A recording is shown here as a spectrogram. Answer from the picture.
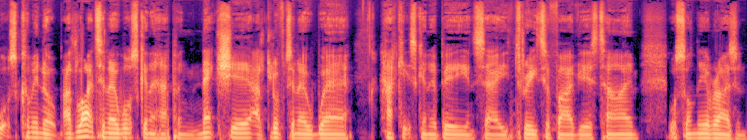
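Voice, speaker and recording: Speaking in a British accent at a fairly quick pace, a man with a fairly low pitch comes through on a very clean recording with a silent background and a dry, close sound free of echo. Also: fairly even intonation. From United Kingdom. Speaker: podcast host, recruiter. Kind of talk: casual interview chat.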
